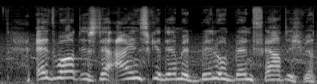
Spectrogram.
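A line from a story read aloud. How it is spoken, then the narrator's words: Giggled. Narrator (German): kicherte Duck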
